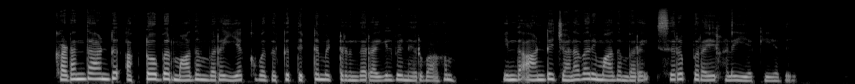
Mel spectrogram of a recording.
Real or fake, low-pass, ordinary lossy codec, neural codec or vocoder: real; 14.4 kHz; none; none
